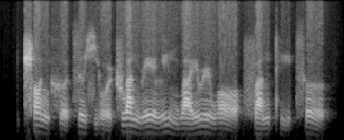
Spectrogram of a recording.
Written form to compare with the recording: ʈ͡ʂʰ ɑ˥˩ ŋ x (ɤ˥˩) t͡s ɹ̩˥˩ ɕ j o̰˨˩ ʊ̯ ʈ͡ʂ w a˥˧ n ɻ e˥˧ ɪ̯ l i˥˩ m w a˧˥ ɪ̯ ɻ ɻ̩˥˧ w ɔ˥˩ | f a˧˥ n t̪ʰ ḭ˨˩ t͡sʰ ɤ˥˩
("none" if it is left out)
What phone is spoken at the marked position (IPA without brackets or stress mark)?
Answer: ɤ̰˨˩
